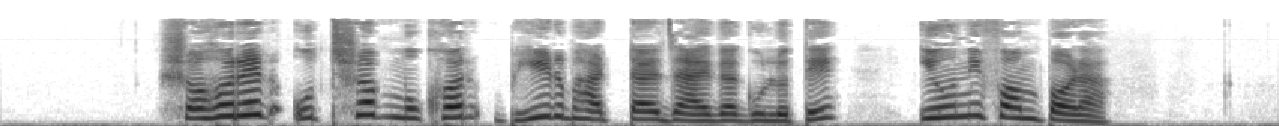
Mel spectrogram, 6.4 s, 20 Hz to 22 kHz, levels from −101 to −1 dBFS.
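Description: From start to end, the speech carries MP3 compression damage. Nothing is present above 11.3 kHz. The treble stops at that fixed point. The damage is plainly audible. Weak frequency lines drop in and out between frames. That gives a watery, swirling texture. S sounds turn metallic and chirpy. Sharp onsets smear. The likely cause is an encoder short of bits. The sound fits a low bitrate of around 48 kbps.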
